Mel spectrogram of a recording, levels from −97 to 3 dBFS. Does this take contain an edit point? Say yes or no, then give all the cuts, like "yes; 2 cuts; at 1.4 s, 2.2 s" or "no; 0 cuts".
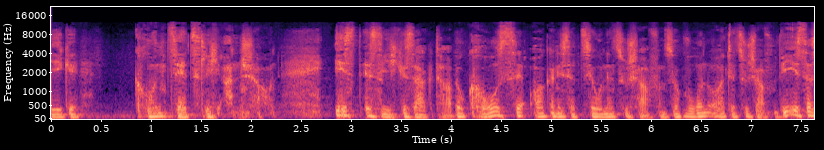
yes; 3 cuts; at 3.3 s, 4.0 s, 6.3 s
